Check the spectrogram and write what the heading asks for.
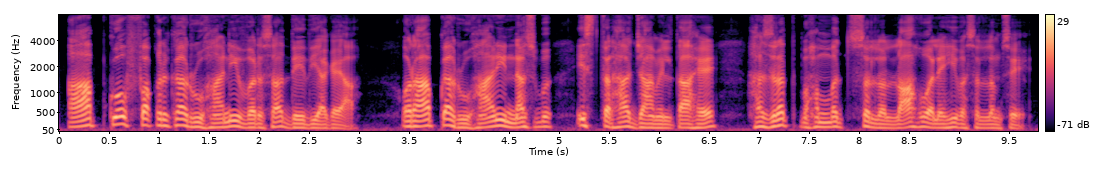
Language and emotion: Urdu, neutral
